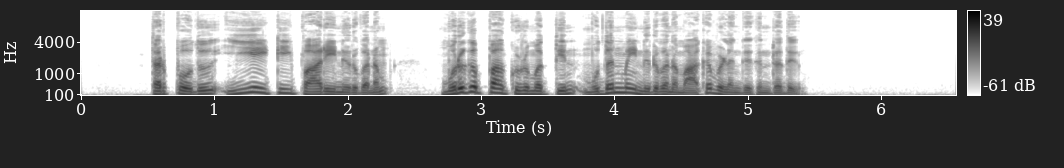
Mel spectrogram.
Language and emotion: Tamil, neutral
